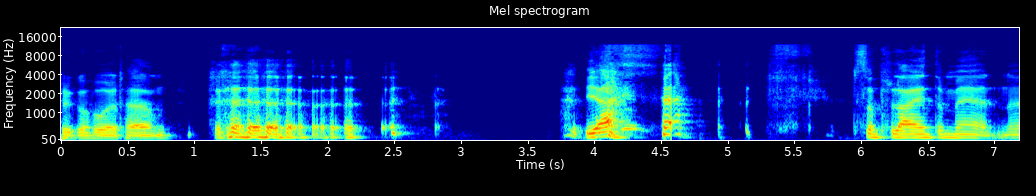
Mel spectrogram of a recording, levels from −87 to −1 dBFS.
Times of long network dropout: none

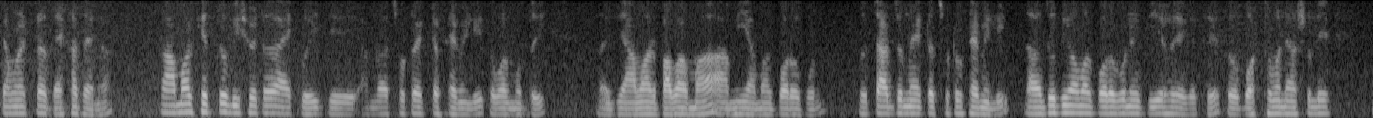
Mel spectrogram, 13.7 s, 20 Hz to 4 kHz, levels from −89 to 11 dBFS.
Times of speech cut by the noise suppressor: 3.01-4.51, 4.90-5.45, 7.79-8.25, 8.59-9.71, 10.03-10.61, 12.07-12.67

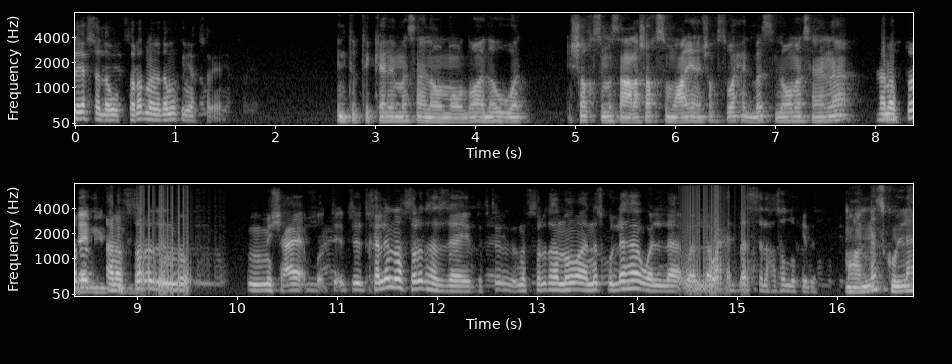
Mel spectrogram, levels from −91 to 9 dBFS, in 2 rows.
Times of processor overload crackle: 8.94-9.60, 14.42-15.12

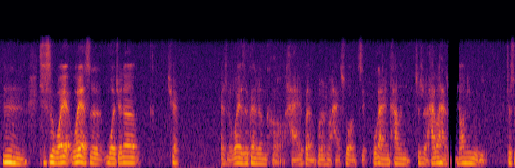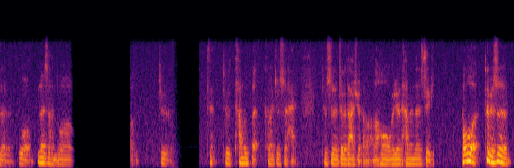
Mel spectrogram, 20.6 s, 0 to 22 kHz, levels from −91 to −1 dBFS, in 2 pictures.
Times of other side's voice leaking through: none

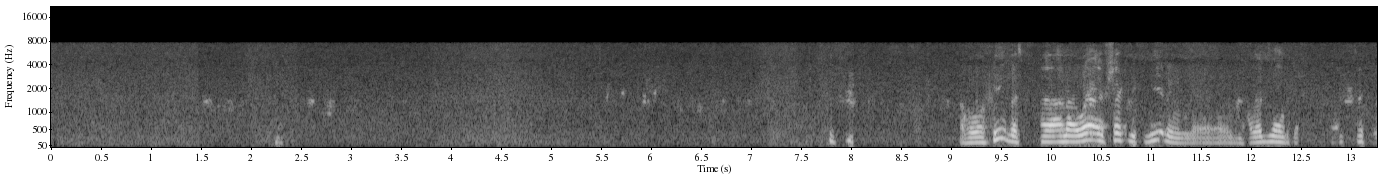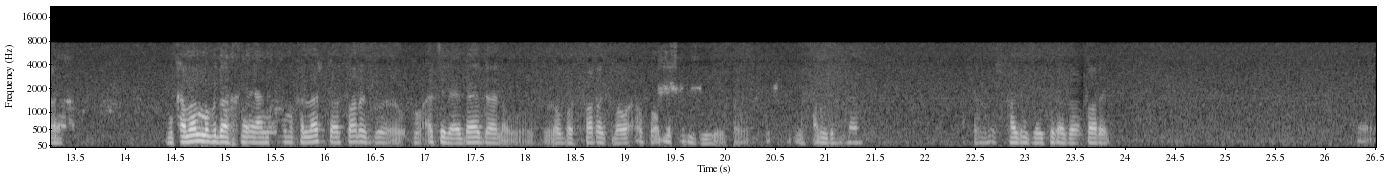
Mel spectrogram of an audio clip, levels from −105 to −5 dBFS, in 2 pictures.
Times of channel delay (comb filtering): none

